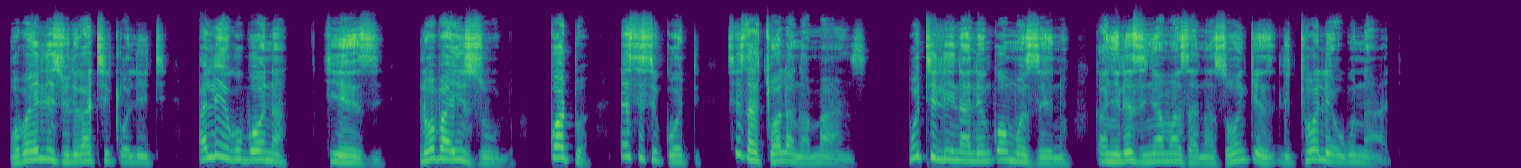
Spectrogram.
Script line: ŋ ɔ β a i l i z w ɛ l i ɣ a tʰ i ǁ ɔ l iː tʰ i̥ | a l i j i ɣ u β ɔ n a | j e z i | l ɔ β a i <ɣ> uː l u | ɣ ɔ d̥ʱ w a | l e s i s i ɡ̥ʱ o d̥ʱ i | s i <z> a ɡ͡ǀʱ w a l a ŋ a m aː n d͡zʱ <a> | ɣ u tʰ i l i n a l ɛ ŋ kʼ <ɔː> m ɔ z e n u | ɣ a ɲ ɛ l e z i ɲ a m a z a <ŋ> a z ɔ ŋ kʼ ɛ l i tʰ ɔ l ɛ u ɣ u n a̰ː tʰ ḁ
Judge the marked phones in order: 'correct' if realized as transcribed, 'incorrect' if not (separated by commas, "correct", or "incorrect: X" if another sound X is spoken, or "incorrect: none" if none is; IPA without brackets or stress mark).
incorrect: z, correct, incorrect: i, incorrect: ɔ, incorrect: n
